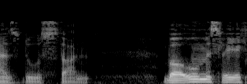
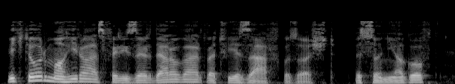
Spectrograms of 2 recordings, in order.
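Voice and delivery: plain reading voice

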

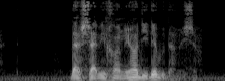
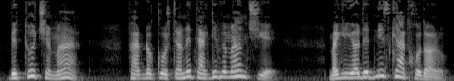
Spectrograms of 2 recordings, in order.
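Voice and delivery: tearful; 11 semitones higher, 5 dB louder than usual. Acted. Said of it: "اشک در چشمای مادر حلقه بست".

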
